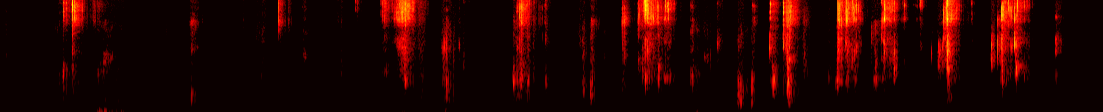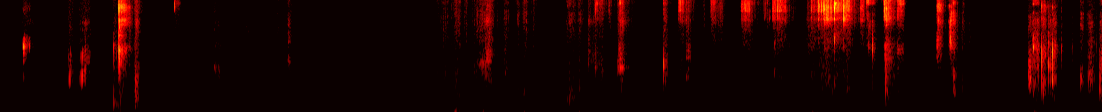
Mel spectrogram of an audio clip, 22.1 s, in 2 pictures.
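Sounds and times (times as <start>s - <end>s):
person chewing soft food: 3.8s - 10.4s, 16.8s - 20.7s, 21.3s - 22.0s.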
